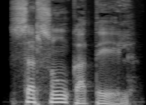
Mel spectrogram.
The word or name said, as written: सरसों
